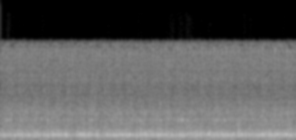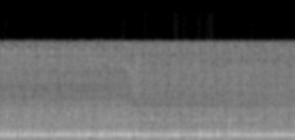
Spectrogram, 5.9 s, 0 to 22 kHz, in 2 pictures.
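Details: '07 Lexus IS350 idling: even idle with a fast, fine, steady metallic rattle and chatter from the front side of the engine; owner suspects a bad water pump, unconfirmed.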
